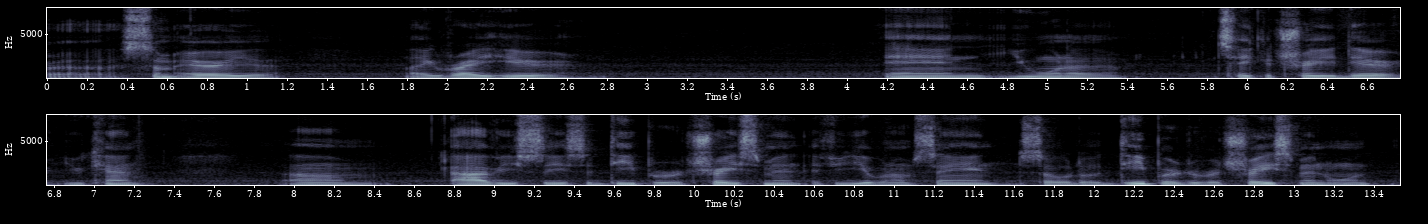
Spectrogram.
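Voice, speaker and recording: A man analyzes a forex chart during a relaxed screen-share walkthrough, often stopping on "um" and "right?". He speaks in a low, monotone way with barely any variation in pitch. Faint humming noise runs in the background.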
